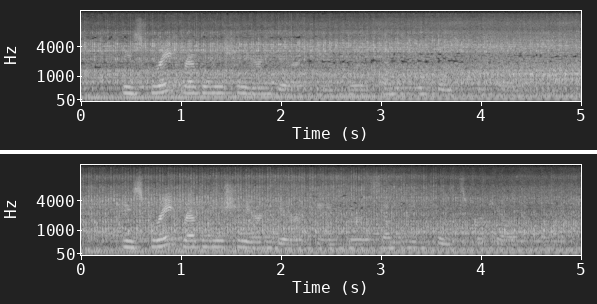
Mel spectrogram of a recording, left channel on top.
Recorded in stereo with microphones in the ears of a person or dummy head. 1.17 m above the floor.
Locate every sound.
0.4 s a woman speaking: 15° right (ahead or behind), 1.3 m; by 4.8 s 30° right (ahead or behind), 3.5 m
